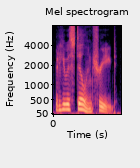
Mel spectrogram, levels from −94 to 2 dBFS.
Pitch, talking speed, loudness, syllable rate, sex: 140 Hz, 220 wpm, -16 LUFS, 5.7 syllables/s, male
